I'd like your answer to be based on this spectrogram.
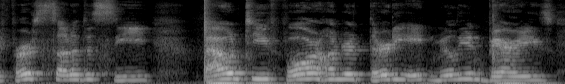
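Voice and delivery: dramatic drawn-out introduction; grand announcement. Retold or imitated. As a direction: proclaim the title and bounty, stretching the words. Announcing a character's title and bounty.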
